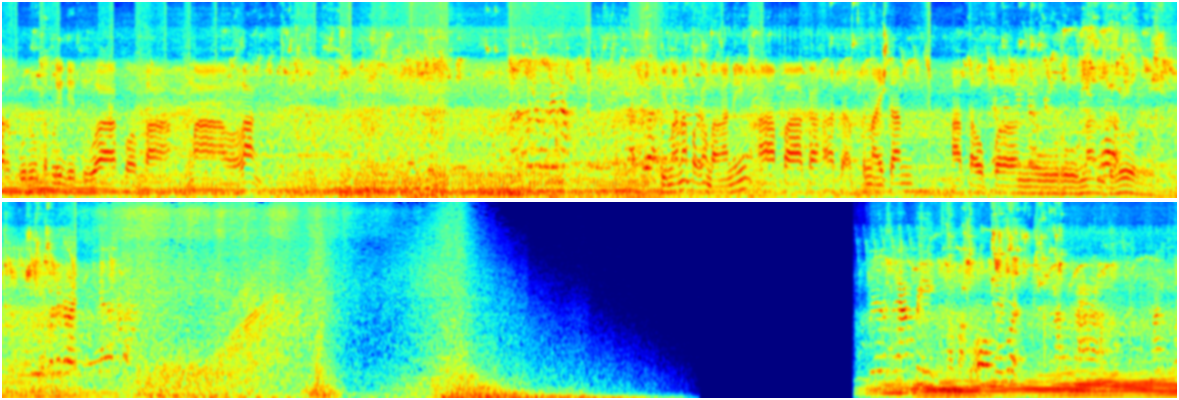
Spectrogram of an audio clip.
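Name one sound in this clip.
Caged birds chirp and whistle.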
